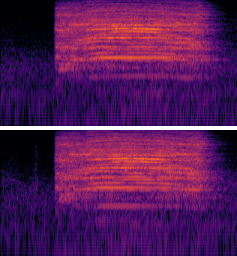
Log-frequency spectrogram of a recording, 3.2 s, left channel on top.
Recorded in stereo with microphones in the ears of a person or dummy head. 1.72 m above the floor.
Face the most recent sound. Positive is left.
turn(degrees=-10)  # may be behind; listen again after turning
